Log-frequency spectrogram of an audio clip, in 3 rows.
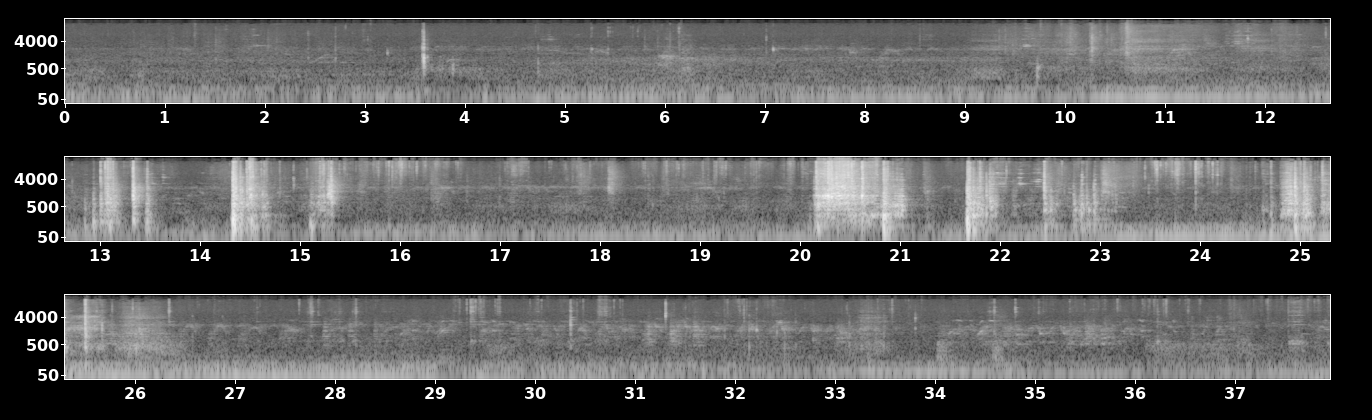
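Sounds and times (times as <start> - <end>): metal parts rattling: 14.3 - 16.4, 18.6 - 21.1, 21.7 - 25.7
metal tools clinking: 18.8 - 21.1.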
